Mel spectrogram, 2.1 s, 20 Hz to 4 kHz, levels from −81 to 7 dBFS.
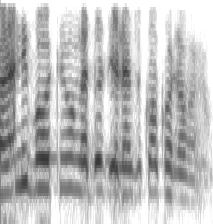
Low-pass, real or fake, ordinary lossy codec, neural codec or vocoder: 3.6 kHz; fake; none; codec, 24 kHz, 3 kbps, HILCodec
